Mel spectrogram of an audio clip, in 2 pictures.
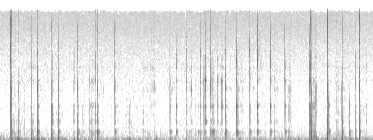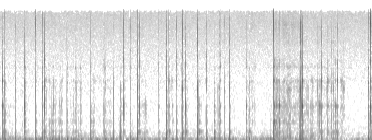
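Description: Long acrylic nails tap on the two crossed metal X/Y microphone capsules of a Zoom recorder. A quiet, steady stream of short, dry clicks and taps is heard, with soft, low thumps and very little ring after each hit. The patter speeds up in bursts near the end.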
